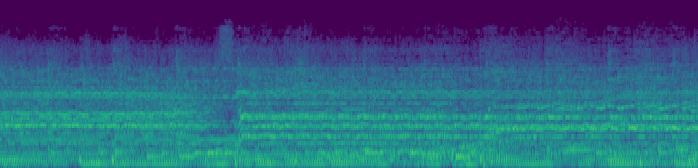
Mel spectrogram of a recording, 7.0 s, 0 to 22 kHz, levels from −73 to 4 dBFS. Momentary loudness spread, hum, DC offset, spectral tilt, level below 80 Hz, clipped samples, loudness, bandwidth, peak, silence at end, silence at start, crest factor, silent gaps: 1 LU; none; under 0.1%; -4.5 dB/octave; -38 dBFS; under 0.1%; -22 LUFS; 14 kHz; -10 dBFS; 0 s; 0 s; 12 dB; none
